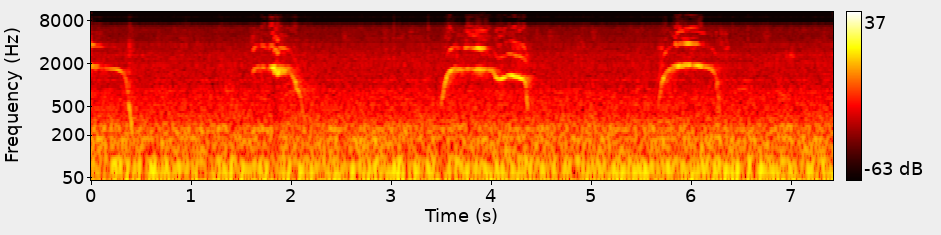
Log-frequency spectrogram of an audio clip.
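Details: ['Male kitten Patches on his first day in a new home, making odd noises while eating: three high, arching mewed cries about two seconds apart, each rising then dropping, over a steady low background hum.']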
